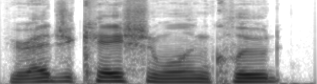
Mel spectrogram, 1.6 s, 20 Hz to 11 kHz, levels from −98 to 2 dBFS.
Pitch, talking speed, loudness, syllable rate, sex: 135 Hz, 150 wpm, -15 LUFS, 6.8 syllables/s, male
